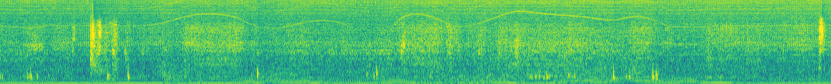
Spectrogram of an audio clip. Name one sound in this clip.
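A car engine rumbles at idle.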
